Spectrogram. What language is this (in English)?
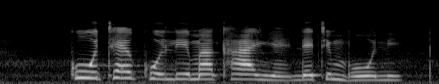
Swati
